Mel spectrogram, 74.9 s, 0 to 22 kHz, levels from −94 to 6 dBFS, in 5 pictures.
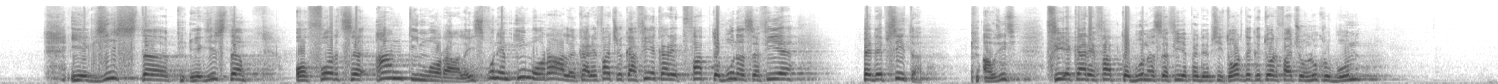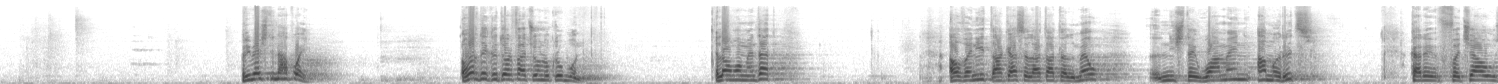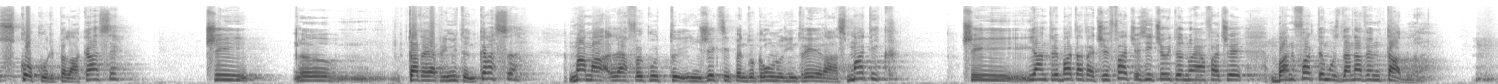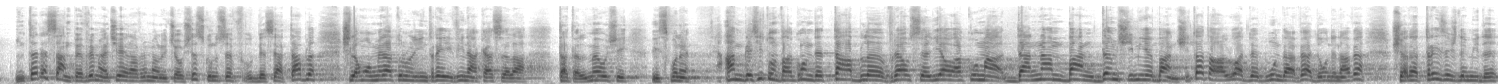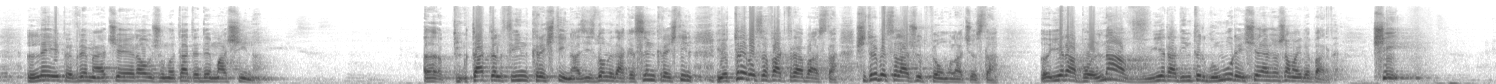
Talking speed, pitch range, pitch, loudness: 160 wpm, 185-245 Hz, 215 Hz, -29 LUFS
